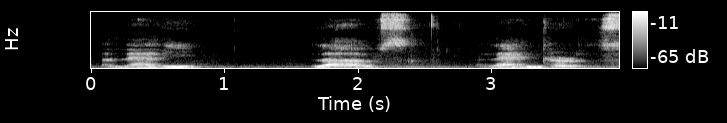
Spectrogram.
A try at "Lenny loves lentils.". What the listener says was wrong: Getting better. Takes a little bit of practice, but it's getting better.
